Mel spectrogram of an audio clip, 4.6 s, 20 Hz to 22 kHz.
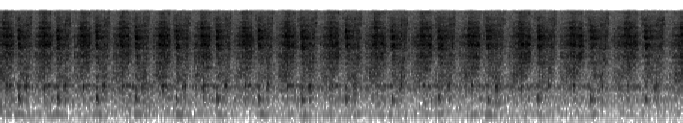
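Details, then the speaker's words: Restored Robert Fulton vertical toy steam engine, boiler hard-soldered, under 5 psi suspected: crisp even chuffs about five per second with smooth hiss between, no skips or knocks; runs very nicely. "runs very nice I suspect there's less than 5 lbs of pressure in there"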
